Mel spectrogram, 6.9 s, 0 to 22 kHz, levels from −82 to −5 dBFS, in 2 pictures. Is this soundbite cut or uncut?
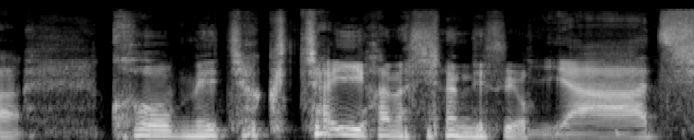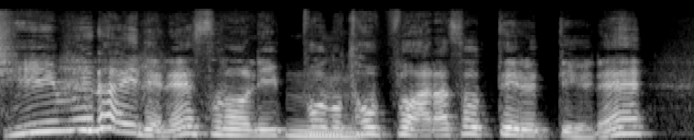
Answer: uncut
